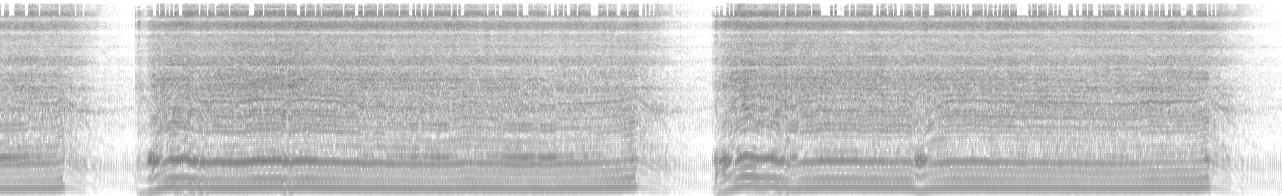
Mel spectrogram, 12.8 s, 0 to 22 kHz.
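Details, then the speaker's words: Stihl MS 500i chainsaw, 62 hours, warm, after fuel pump repair (stale fuel from sitting), freshly sharpened chain cutting frozen wood: crisp two-stroke revs up, holds a steady even howl while cutting, drops cleanly to idle twice; runs strong with no hiccup. "I think we got her. That saw didn't give me one hiccup outside this time. It runs excellent."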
